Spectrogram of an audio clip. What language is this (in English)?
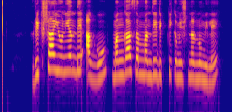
Punjabi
